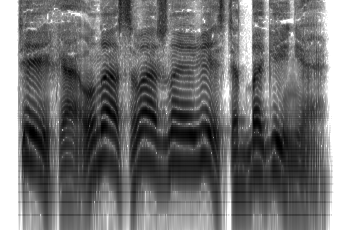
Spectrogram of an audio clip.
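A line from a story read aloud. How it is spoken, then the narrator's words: Loud bark, elderly woman. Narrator (Russian): Громко рявкнула пожилая тарру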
